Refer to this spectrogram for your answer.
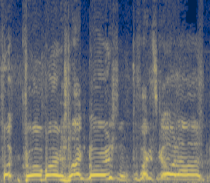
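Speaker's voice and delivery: high, squawked list of complaints; baffled demand. Retold or imitated. James reacting to crowbar and locked door, baffled demand. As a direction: imitate an incredulous, flustered coworker.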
